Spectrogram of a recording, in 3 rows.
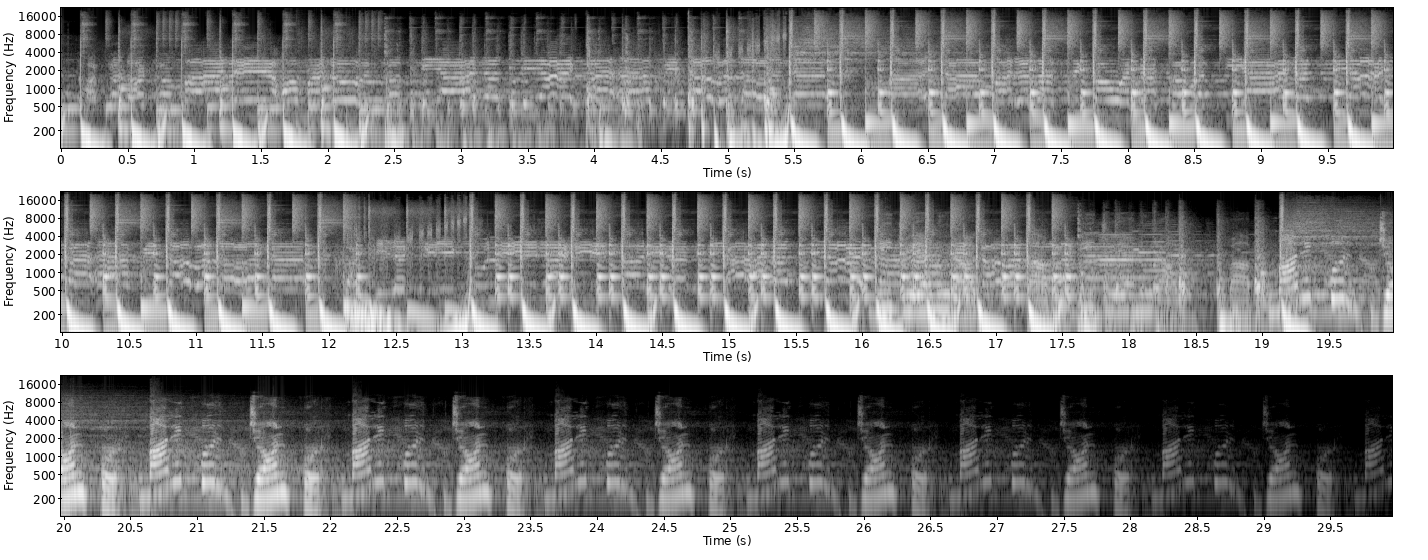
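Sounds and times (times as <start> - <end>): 
dholak with bass mix: 0.0 - 21.0.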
